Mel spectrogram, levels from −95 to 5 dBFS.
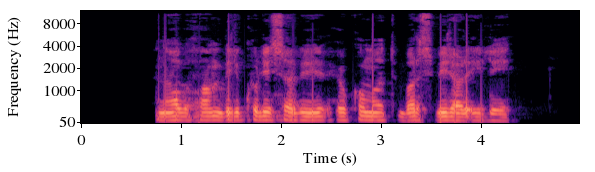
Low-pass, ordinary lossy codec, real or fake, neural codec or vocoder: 10.8 kHz; MP3, 64 kbps; real; none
